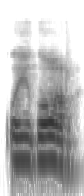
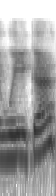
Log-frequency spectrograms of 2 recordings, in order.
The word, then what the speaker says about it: Uyghur: uh because of ray we have oigor but i know a lot of people say uyghur that's fine and the oils are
